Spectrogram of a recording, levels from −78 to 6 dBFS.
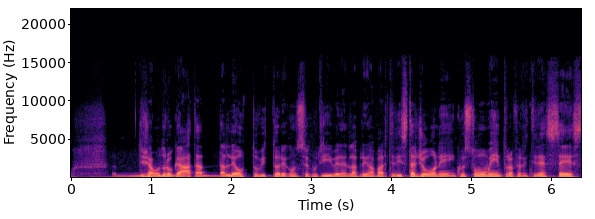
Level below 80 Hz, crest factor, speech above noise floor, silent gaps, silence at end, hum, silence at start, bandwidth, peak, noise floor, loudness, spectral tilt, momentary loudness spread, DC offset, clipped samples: -46 dBFS; 18 dB; 23 dB; none; 0 s; none; 0 s; 15 kHz; -2 dBFS; -42 dBFS; -20 LUFS; -6.5 dB/octave; 6 LU; under 0.1%; under 0.1%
